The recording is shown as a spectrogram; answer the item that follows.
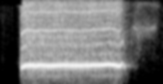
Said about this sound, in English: get your damn phone. We're in the movies, man. Get your damn phone.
